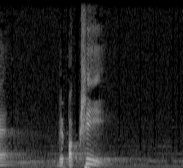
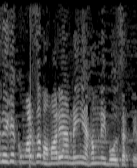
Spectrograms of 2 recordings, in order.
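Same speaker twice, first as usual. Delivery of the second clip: higher, louder voice for the flustered seatmate; seatmate's excuse; 7 semitones higher, 5 dB louder, faster than usual. Retold or imitated. Seatmate on the flight explains to Kumar, higher and louder. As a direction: play the nervous politician dodging the question.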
